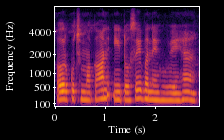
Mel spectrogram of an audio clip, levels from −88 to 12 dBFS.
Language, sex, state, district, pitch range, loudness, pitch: Hindi, female, Uttar Pradesh, Shamli, 180-195 Hz, -20 LUFS, 190 Hz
